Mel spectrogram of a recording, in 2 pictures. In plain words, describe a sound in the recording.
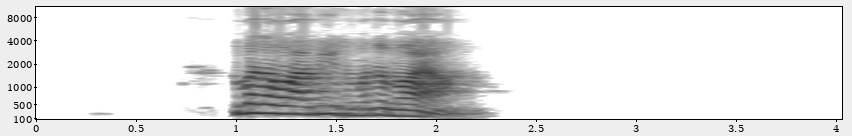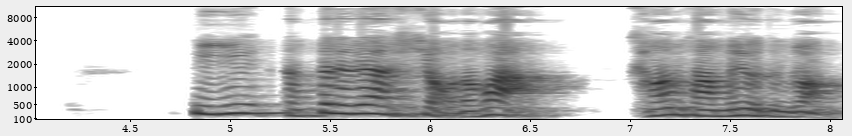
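A man lectures calmly into a close microphone.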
